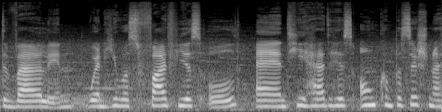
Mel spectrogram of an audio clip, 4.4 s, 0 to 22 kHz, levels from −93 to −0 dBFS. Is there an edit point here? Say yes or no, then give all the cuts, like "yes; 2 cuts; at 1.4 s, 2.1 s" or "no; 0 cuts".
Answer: yes; 1 cut; at 2.5 s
